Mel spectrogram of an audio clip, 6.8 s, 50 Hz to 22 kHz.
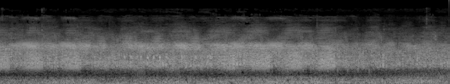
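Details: Frogs in lotus paddies near a country lane in Echizen, Fukui, Japan, 12 June 2021; a steady buzzing chorus of croaks with a low rumbling hum underneath.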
